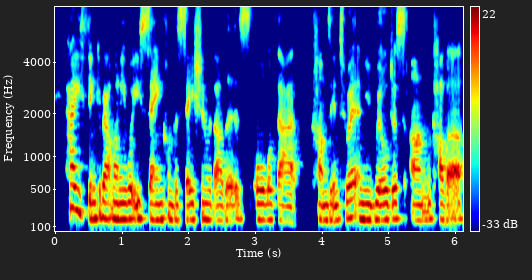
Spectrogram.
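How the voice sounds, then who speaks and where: The voice has a dark, mellow tone and an Australian accent. It moves at a very fast pace. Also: woman. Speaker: money mindset coach. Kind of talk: podcast interview.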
